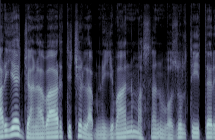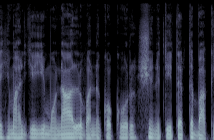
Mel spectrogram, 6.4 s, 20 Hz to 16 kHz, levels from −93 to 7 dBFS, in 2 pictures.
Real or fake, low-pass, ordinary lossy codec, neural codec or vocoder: fake; 14.4 kHz; none; vocoder, 44.1 kHz, 128 mel bands every 256 samples, BigVGAN v2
